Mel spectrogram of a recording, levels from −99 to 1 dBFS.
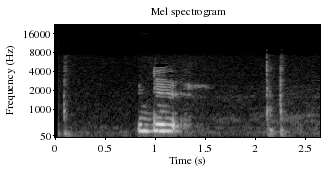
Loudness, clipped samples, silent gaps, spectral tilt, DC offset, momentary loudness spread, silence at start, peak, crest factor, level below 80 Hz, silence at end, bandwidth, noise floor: -22 LUFS; under 0.1%; none; -8 dB/octave; under 0.1%; 24 LU; 0.1 s; -6 dBFS; 20 dB; -66 dBFS; 0.35 s; 6.8 kHz; -65 dBFS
